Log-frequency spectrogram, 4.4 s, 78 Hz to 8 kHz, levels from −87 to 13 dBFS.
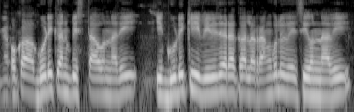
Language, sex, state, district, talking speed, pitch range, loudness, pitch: Telugu, male, Telangana, Mahabubabad, 150 wpm, 160-180 Hz, -12 LUFS, 170 Hz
